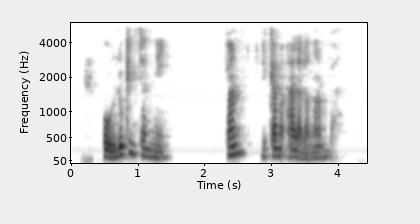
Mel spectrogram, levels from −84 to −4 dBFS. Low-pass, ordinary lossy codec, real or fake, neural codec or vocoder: 5.4 kHz; MP3, 32 kbps; real; none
